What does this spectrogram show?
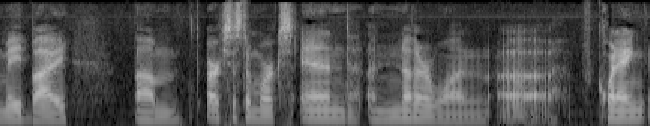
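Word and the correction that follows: Qanba: however you pronounce that name. – Kamba. – Kamba, yeah. And that'll come to the United States, don't worry.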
